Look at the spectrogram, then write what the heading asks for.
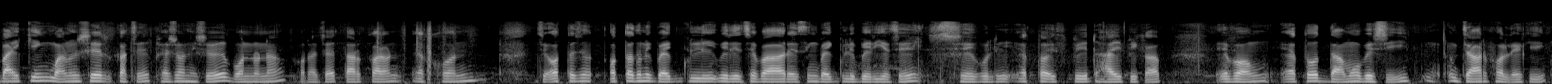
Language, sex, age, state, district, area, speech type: Bengali, male, 18-30, West Bengal, Jalpaiguri, rural, spontaneous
